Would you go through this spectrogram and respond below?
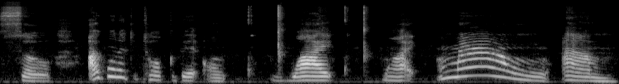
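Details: Tourette syndrome in an adult woman who reports brain issues from childhood seizures and inability to filter speech. An involuntary 'wow' interjection vocal tic occurs mid-sentence.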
